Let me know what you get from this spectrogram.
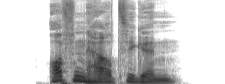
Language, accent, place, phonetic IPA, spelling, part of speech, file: German, Germany, Berlin, [ˈɔfn̩ˌhɛʁt͡sɪɡn̩], offenherzigen, adjective, De-offenherzigen.ogg
- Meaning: inflection of offenherzig: 1. strong genitive masculine/neuter singular 2. weak/mixed genitive/dative all-gender singular 3. strong/weak/mixed accusative masculine singular 4. strong dative plural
